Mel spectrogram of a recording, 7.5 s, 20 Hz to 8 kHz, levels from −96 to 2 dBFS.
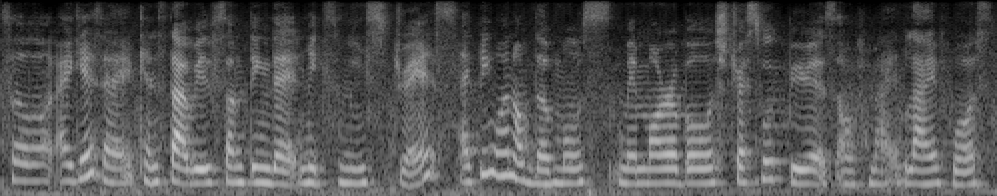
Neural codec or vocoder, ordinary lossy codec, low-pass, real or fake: codec, 16 kHz, 4 kbps, X-Codec, HuBERT features, trained on LibriSpeech; none; none; fake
